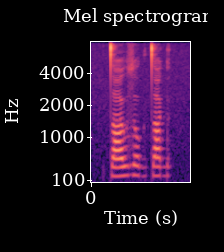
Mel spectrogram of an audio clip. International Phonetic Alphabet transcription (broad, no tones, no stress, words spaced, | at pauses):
t̪au̯zoɡt̪aɡ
